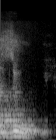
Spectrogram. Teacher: lidahnya ditarik ke dalam dan tidak dikeluarkan nanti yang keluar itu suara Zoo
